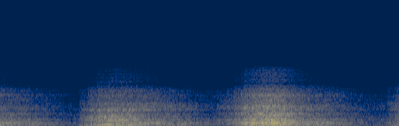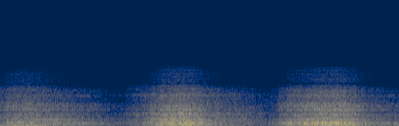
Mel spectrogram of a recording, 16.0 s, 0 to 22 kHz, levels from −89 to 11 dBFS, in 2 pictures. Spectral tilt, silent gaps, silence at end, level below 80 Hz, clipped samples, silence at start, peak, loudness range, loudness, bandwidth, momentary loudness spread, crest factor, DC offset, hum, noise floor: -13.5 dB/octave; none; 0 s; -36 dBFS; under 0.1%; 0 s; -10 dBFS; 11 LU; -30 LUFS; 2.3 kHz; 25 LU; 20 dB; under 0.1%; none; -60 dBFS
